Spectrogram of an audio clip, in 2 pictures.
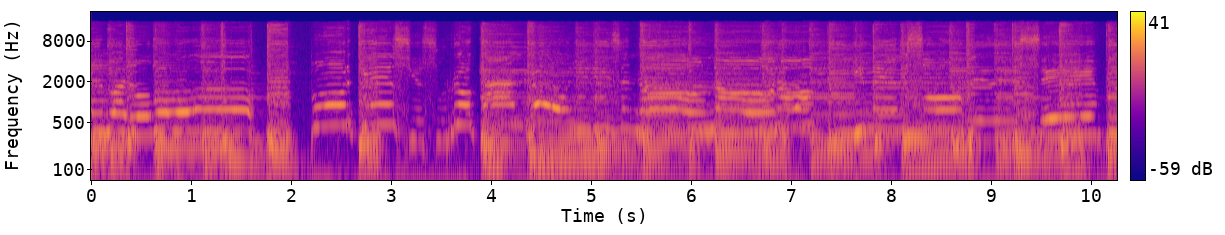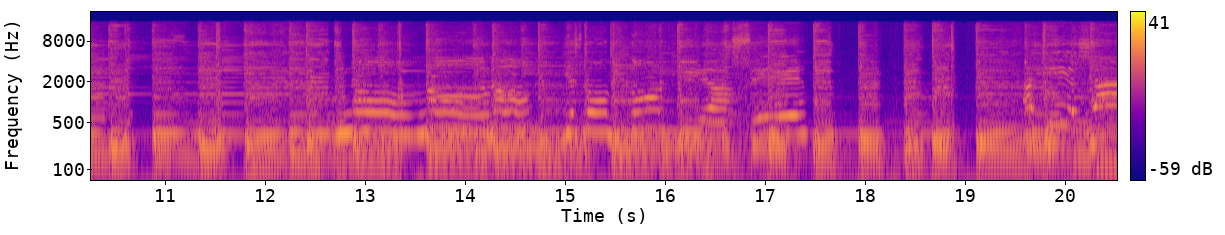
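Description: Acoustic guitar strummed live, accompanying a woman singing the melody. The strumming breaks off briefly about two seconds in and again near the end.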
